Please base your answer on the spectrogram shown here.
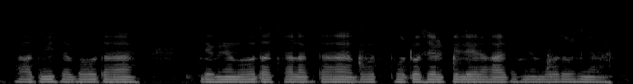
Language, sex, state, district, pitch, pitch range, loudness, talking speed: Hindi, male, Bihar, Kishanganj, 115 Hz, 115-120 Hz, -42 LUFS, 200 wpm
